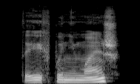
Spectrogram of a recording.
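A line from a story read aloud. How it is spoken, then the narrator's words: Quiet question, foreign language. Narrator (Russian): Лун на языке Раксура негромко спросил у Раскола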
